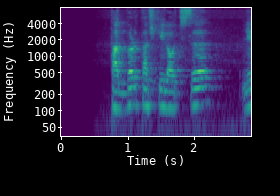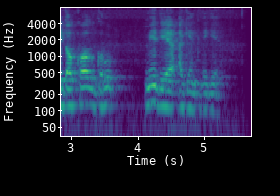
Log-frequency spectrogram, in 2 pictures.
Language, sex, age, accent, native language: Uzbek, male, 25-34, Namangan, Uzbek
